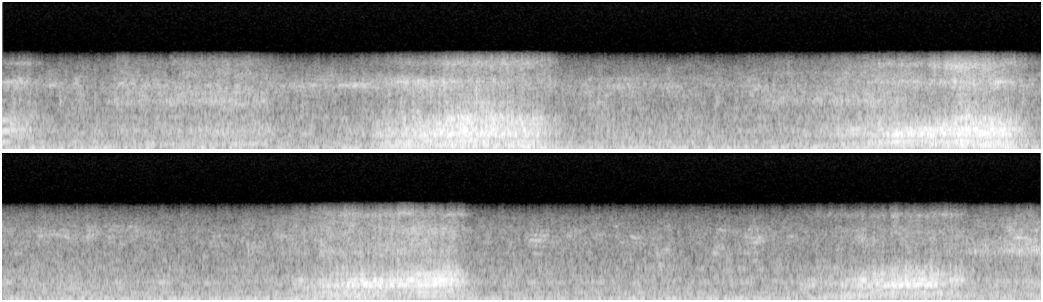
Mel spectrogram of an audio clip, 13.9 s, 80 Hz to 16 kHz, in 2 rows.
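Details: Two sleepers snoring: four slow, rough snores on the breath in, about 18 a minute, with quiet pauses between them; ordinary snoring.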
